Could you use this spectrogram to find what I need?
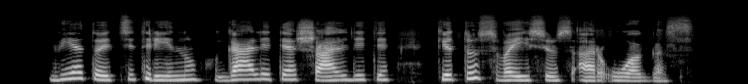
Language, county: Lithuanian, Utena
